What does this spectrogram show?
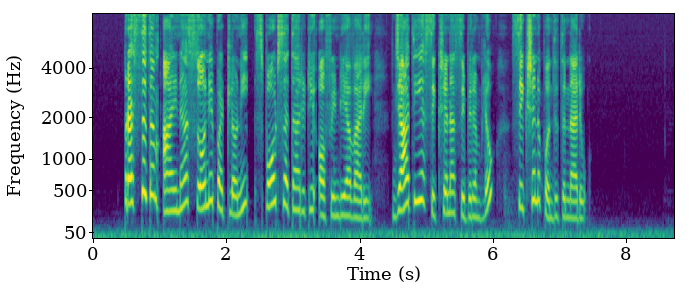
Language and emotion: Telugu, neutral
